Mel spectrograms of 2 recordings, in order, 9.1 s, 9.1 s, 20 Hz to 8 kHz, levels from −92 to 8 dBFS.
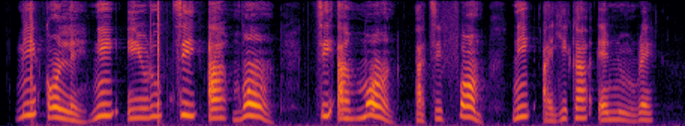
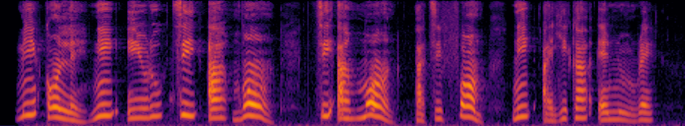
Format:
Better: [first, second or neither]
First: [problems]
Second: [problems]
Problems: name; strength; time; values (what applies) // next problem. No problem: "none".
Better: second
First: background sound (Wood); 11 dB below the speech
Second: none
